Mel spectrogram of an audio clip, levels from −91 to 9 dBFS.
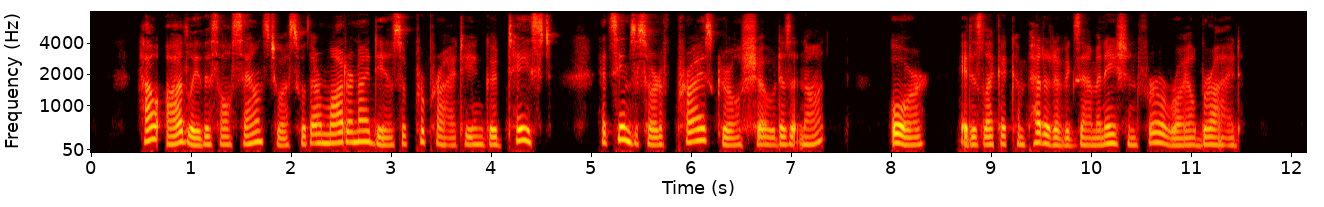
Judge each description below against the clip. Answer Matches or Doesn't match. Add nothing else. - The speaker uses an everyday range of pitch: Matches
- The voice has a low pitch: Doesn't match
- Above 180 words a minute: Matches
